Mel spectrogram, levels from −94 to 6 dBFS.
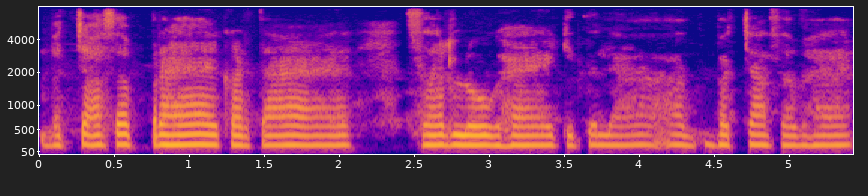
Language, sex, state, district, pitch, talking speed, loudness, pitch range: Hindi, female, Bihar, Kishanganj, 195 Hz, 145 wpm, -17 LUFS, 190-200 Hz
